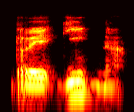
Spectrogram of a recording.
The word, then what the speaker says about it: regina: no se cumple eso y aquí se dice regina. ¿Sí? Lo interesante acá es esta parte, G-U-E-I, regina. Esto es la pronunciación, ¿sí?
